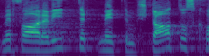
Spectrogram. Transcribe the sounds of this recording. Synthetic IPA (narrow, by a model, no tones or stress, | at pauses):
mɪɾfɑːɾəʋiːt̪əɾmɪt̚d̥əmʃtɑːt̪ʊskʰ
